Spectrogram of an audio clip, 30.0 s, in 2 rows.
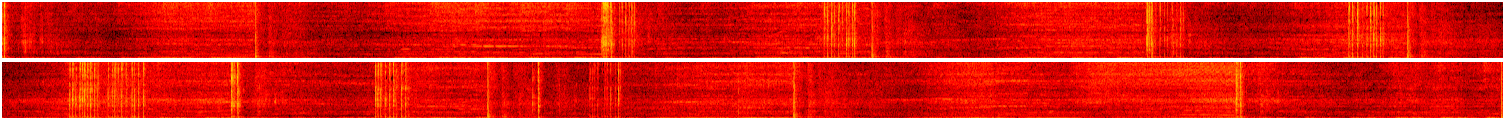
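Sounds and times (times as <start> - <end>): fireworks bangs: 0.0 - 3.4, 4.4 - 6.9, 7.6 - 12.6, 13.2 - 18.0, 18.6 - 25.0, 27.0 - 28.1
low rumble: 0.0 - 30.0.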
